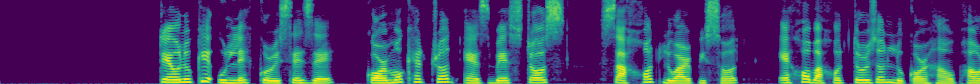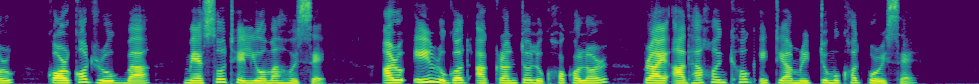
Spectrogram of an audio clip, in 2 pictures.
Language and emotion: Assamese, neutral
